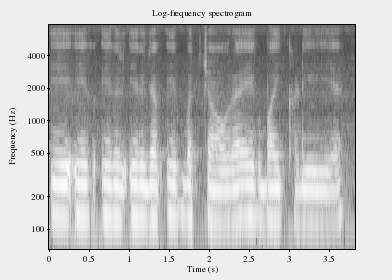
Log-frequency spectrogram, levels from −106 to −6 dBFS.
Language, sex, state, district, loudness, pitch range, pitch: Hindi, male, Uttar Pradesh, Shamli, -15 LUFS, 115-130 Hz, 125 Hz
